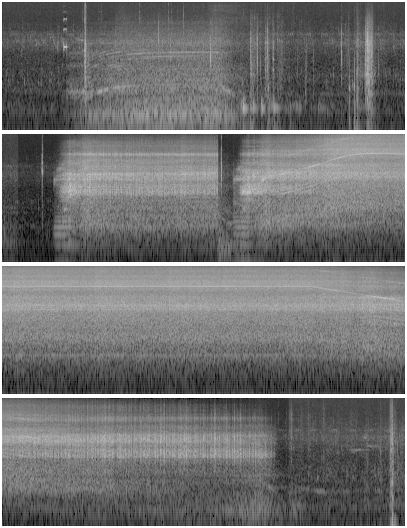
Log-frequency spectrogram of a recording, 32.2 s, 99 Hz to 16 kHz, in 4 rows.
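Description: Electric paddle mortar mixer (about 1800 W) running unloaded, out of the mortar, on a portable power station's AC output. It starts about nine seconds in and stops briefly. It then restarts with its motor whine rising in pitch to a steady high note, which falls again about two-thirds of the way through before the motor cuts off near the end.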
